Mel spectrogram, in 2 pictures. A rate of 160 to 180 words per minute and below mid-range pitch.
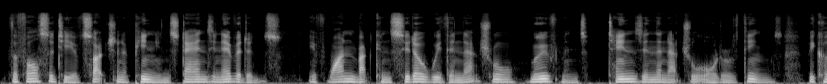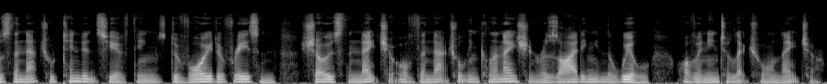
Yes: average, 170 wpm; low, 110 Hz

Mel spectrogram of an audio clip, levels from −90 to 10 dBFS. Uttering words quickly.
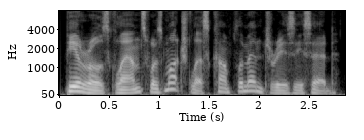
No: average, 190 wpm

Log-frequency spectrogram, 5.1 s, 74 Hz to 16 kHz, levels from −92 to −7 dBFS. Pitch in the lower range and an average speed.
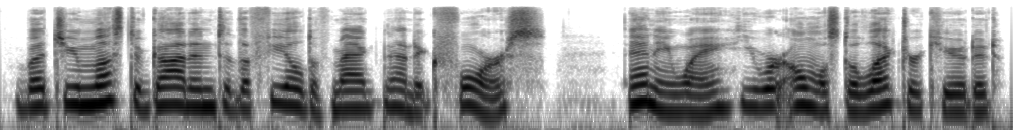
No: high, 190 Hz; average, 190 wpm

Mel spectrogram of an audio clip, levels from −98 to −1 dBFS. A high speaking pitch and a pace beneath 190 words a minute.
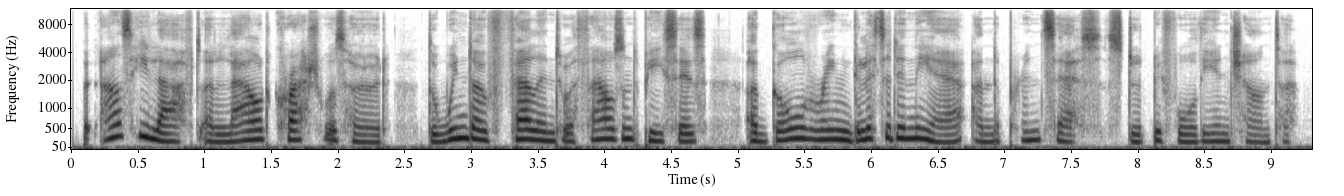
No: high, 215 Hz; average, 195 wpm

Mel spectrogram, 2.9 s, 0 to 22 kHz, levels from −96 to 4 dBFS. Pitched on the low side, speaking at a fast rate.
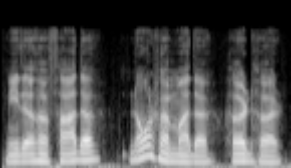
No: low, 130 Hz; average, 165 wpm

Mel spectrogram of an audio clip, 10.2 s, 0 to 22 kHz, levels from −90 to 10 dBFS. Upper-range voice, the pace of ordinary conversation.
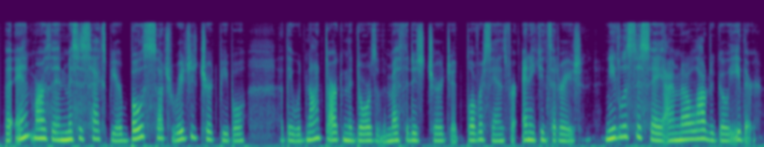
No: high, 205 Hz; fast, 230 wpm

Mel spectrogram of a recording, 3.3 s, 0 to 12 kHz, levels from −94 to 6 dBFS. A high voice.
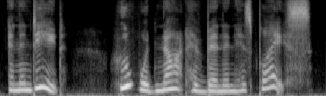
Yes: high, 240 Hz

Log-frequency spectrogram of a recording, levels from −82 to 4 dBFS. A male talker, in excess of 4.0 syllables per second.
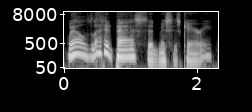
No: male; 3.8 syllables/s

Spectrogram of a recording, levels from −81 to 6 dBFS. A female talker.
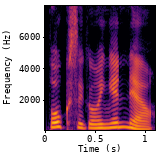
Yes: female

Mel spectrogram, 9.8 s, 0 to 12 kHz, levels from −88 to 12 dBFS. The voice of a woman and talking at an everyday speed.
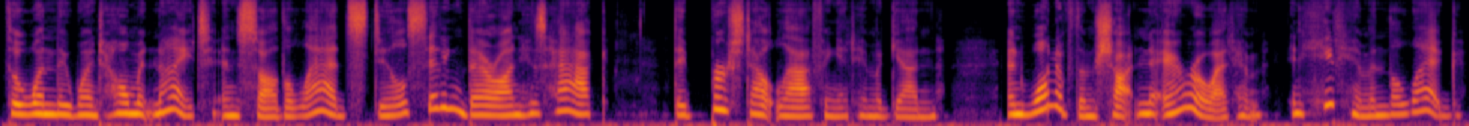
No: female; fast, 240 wpm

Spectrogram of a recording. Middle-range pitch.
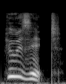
No: very high, 300 Hz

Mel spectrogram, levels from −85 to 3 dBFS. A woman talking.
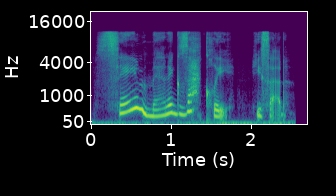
Yes: female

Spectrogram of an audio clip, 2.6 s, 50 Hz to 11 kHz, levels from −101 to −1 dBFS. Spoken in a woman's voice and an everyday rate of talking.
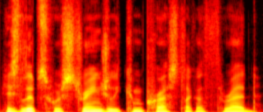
No: male; average, 180 wpm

